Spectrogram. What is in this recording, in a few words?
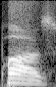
"pause", Dealer's Speech; PowerPOKER Demo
